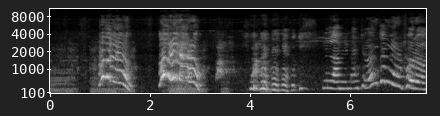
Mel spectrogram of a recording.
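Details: A jealous male pet dog, angry and complaining indoors after smelling other dogs on his owner, makes two long, loud, wavering whine-howls that fall in pitch, then shorter talking-like yowls mixed with human speech.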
